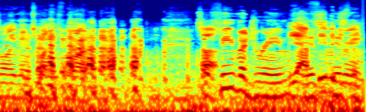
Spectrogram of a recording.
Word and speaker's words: Fevah Dream: It was Fever Dream, but you have to say it like you're from Boston. It's Fevah. F-E-V-A-H, Fevah Dream.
